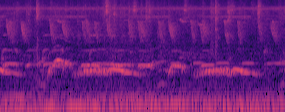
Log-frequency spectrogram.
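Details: Zebra dove singing live at a bird farm in Chana district, Thailand: rapid bubbling coo phrases that rise then trail off, repeated about every second, over a faint steady tone and light high twittering.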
